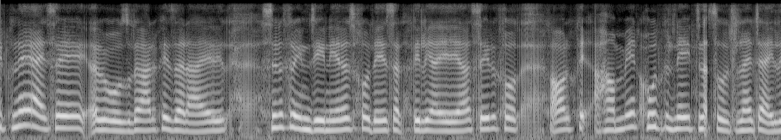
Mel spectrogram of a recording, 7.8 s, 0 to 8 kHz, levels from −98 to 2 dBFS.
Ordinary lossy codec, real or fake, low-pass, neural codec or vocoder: none; fake; 7.2 kHz; autoencoder, 22.05 kHz, a latent of 192 numbers a frame, VITS, trained on many speakers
